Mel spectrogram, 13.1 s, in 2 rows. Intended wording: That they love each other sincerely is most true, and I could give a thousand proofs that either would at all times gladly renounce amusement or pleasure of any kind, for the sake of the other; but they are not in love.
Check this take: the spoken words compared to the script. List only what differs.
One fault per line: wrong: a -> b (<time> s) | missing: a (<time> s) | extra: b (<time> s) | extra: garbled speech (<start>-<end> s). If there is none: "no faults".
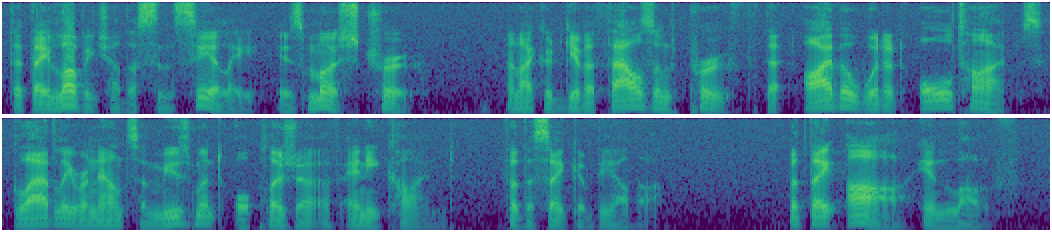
wrong: proofs -> proof (4.3 s)
missing: not (12.2 s)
